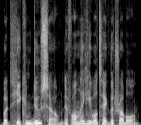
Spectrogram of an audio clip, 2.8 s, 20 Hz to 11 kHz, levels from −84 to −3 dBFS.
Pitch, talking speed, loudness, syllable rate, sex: 140 Hz, 255 wpm, -16 LUFS, 5.4 syllables/s, male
